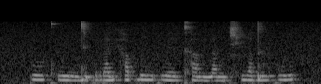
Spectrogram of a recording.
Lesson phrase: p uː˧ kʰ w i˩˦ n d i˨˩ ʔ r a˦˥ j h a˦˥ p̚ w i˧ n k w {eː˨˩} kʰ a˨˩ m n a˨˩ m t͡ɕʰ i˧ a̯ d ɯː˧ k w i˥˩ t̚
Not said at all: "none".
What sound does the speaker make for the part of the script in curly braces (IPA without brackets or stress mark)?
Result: eː˨˩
